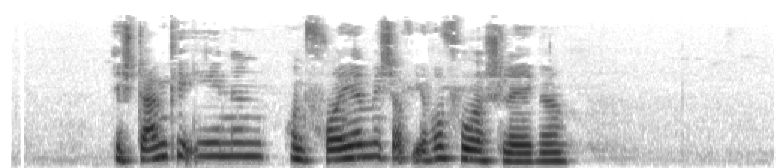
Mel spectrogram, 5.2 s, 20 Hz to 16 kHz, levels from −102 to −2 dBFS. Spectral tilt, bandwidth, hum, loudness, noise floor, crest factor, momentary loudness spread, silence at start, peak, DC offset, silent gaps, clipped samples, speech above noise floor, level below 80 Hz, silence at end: -6 dB/octave; 10.5 kHz; none; -23 LUFS; -71 dBFS; 18 dB; 8 LU; 0.75 s; -6 dBFS; under 0.1%; none; under 0.1%; 49 dB; -76 dBFS; 1.4 s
